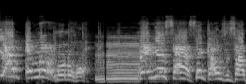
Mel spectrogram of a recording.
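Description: A man talking, holding one long drawn-out vowel at a steady pitch about a second in.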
